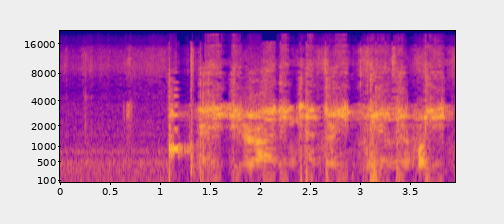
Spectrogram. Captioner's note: radio chatter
